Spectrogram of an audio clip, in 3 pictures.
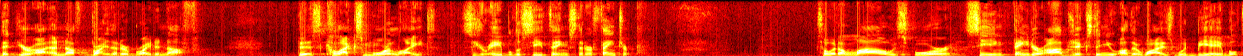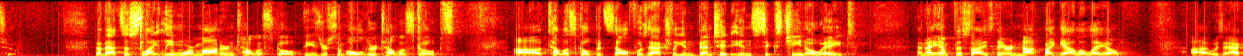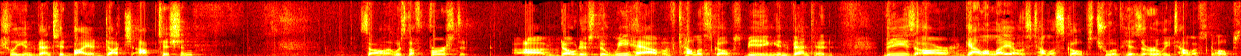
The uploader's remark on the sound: Live Class Lecture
